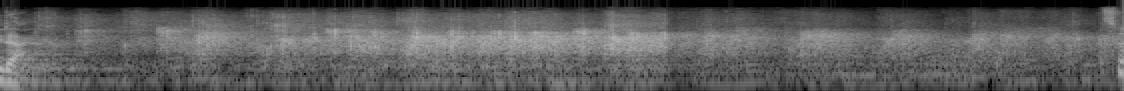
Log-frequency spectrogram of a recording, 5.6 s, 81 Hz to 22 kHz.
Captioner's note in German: Beifall CDU und BÜNDNIS 90/DIE GRÜNEN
